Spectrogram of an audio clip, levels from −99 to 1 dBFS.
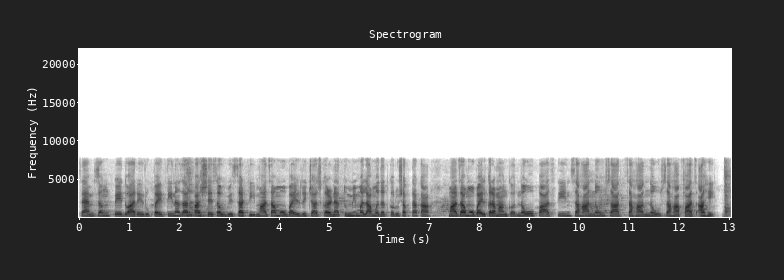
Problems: constant background noise, continuous background conversations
